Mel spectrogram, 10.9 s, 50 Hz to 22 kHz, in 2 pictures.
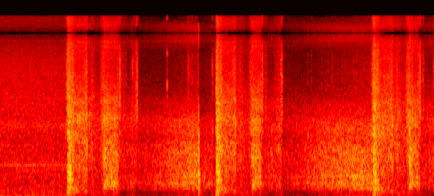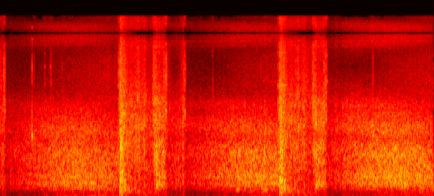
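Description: Mossberg 500 pump-action shotgun fired with buckshot five times, about two seconds apart. Each shot is followed by a few short clacks as the pump is racked for the next round.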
